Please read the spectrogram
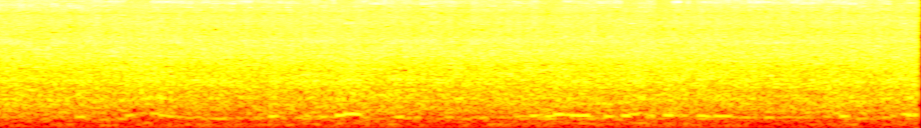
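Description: Handheld electric grinder stripping old paint off a steel trike frame down to bare metal: a steady hiss of grinding with a motor hum that wavers up and down in pitch.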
